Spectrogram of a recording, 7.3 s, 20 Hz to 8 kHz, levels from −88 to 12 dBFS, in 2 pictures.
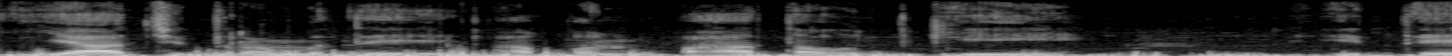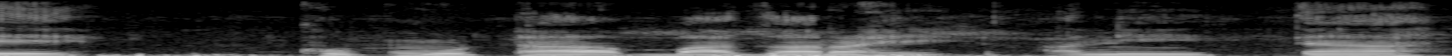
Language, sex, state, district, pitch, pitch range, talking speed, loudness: Marathi, male, Maharashtra, Washim, 140 Hz, 130-145 Hz, 115 wpm, -17 LUFS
